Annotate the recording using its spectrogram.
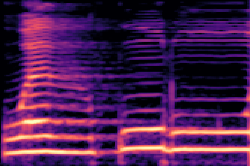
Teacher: Ru matobi'i dhahiri karena ada waw sukun didahului baris dhammah, maka dibacanya panjang 2 harokat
